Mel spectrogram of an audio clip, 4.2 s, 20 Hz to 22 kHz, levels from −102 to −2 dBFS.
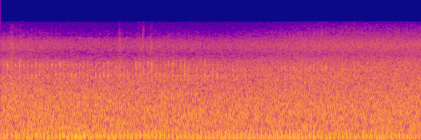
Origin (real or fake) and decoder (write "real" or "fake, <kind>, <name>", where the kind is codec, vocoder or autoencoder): real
